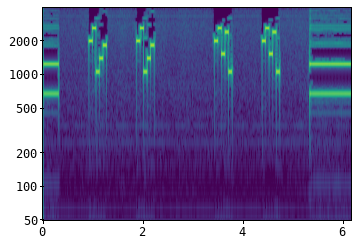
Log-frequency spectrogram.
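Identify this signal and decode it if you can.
Five-tone selective call (ZVEI), heard as quick runs of five tones, tones of about 70 ms. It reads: 88147 88147 88501 88501
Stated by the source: ZVEI five-tone selective call 88397 received by SDR.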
